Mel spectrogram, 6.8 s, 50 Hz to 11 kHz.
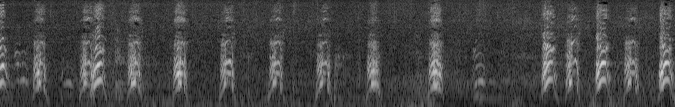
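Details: Hunting dogs Prle and Pirana baying at a dead deer, Salas, 8 September 2012; loud, clear barks repeated about every half second, one brief pause, then a quicker closing series.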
